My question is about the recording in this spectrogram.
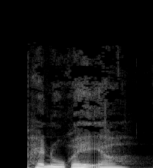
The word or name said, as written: panorere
